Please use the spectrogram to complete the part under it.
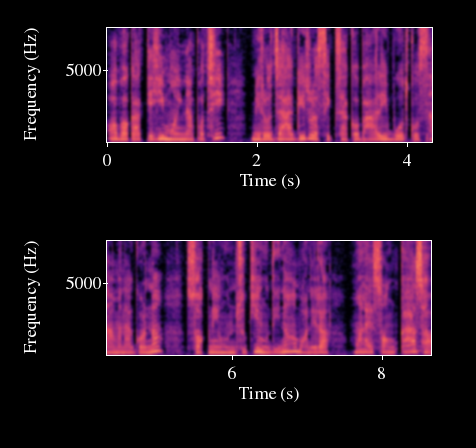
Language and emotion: Nepali, fearful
